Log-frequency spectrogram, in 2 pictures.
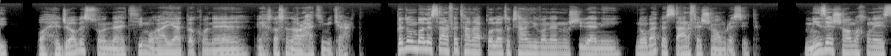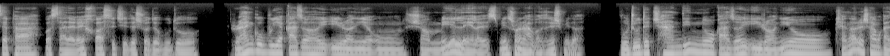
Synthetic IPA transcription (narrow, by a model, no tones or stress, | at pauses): b̥ɒːhe̞d͡ʒɒːbe̞so̞nːæt̪ʰiːmoɣæjːæd̪̚be̞kʰo̞ne̞ehsɒːse̞nɒːɾɒːɦæt̪ʰiːmiːcʰæɾd̪̥ | b̥e̞d̪o̞mbɒːle̞sæɾfe̞t̪ʰænæɡːo̞lɒːt̪ʰo̞t͡ʃʰænd̪liːvɒːnenuːʃiːd̪æniːnoːbæt̪̚be̞sæɾfe̞ʃɒːmɾe̞siːd̪̥ | miːze̞ʃɒːme̞xuːne̞jese̞pʰæhb̥ɒːsæɾeɣejexɒːsːiːt͡ʃʰiːd̪e̞ʃo̞d̪e̞buːd̪o | ræŋɡobuːje̞ɢæzɒːhɒːjeʔiːɾɒːnije̞ʔunʃɒːmːeje̞lejlɒːesmiːt̪ronæ̰vɒ̰ːze̞ʃmḭːd̪ɒ̰ːd̪̥ | vo̞d͡ʒuːd̪e̞t͡ʃʰænd̪iːnːoɢæzɒːjeiːɾɒːniːocʰe̞nɒːɾe̞ʃhæmɢæ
